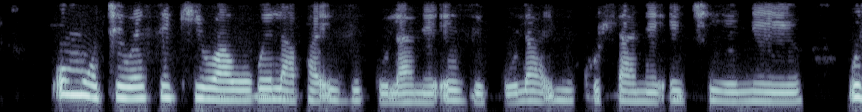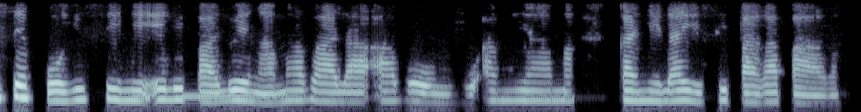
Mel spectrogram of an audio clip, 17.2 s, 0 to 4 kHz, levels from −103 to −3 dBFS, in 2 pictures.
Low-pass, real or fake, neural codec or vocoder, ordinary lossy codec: 3.6 kHz; real; none; Opus, 64 kbps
